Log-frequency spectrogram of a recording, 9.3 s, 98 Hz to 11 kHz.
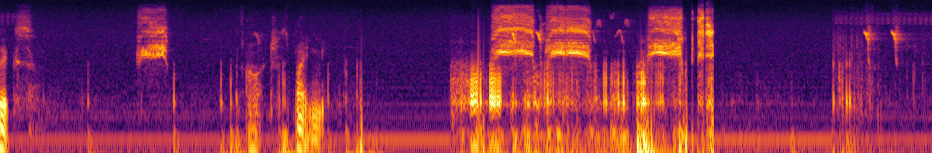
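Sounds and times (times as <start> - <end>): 
speech: 0.0 - 0.4, 2.5 - 3.4, 4.7 - 7.2
bird chirps: 0.0 - 9.3
bird giving harsh chirps and squawks while being handled: 1.4 - 1.8, 4.5 - 7.2, 8.4 - 9.3.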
